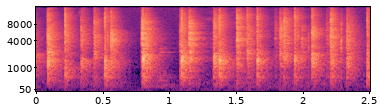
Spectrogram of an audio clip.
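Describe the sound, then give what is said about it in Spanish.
A short burst of applause from a small group for the program's guests, a dozen or so sharp, crisp claps in an uneven rhythm, fairly loud, with no voices over it. “Un aplauso, por favor, a nuestros invitados.”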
